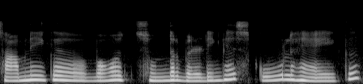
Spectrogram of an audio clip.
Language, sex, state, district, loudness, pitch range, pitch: Hindi, female, Haryana, Rohtak, -16 LUFS, 175-210 Hz, 190 Hz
